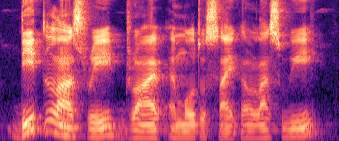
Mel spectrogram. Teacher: pay attention to the intonation it is rising intonation at the end of the sentence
